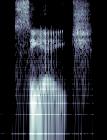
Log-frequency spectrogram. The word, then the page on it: CH: British English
